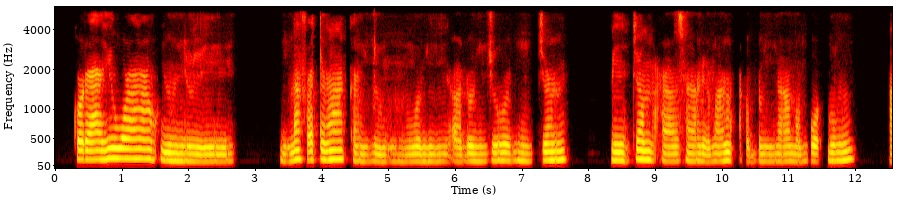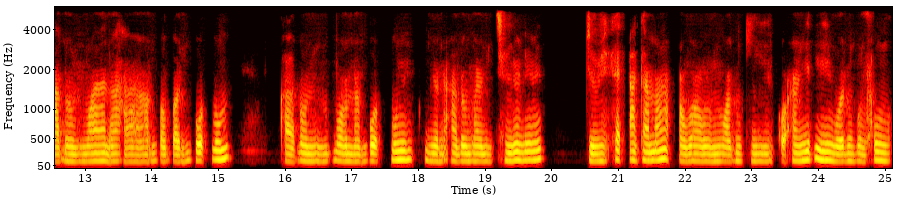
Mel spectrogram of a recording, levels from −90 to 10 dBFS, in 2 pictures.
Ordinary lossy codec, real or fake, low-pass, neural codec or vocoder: AAC, 32 kbps; fake; 5.4 kHz; autoencoder, 22.05 kHz, a latent of 192 numbers a frame, VITS, trained on one speaker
